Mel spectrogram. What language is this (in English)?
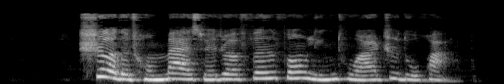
Chinese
